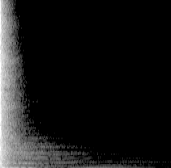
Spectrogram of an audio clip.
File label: Body Thump Sgl, Piano Destruction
